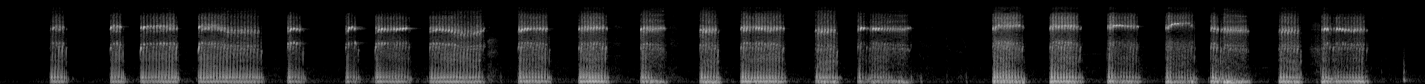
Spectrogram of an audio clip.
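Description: Crickets chirping in loud bursts that pulse in a steady, marching rhythm, with dozens of short chirps separated by brief gaps and no talking throughout.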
